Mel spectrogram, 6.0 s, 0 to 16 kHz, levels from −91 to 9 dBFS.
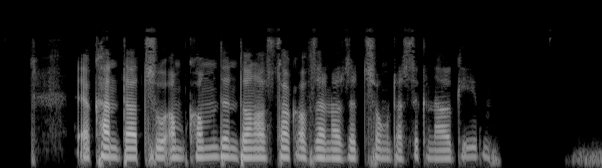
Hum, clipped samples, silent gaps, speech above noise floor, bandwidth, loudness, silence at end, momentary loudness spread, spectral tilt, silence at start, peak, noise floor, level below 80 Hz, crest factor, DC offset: none; under 0.1%; 5.30-5.34 s, 5.44-5.49 s; 24 dB; 9 kHz; -28 LUFS; 0 s; 12 LU; -6.5 dB/octave; 0.3 s; -8 dBFS; -52 dBFS; -54 dBFS; 20 dB; under 0.1%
